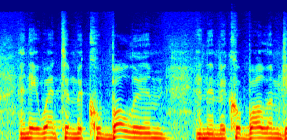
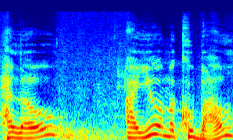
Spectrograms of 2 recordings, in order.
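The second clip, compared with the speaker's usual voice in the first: heavy, thick, put-on Indian accent. Rabbi retelling a strange phone call from a caller, heavy indian accent. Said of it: "a very heavy Indian accent from India".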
